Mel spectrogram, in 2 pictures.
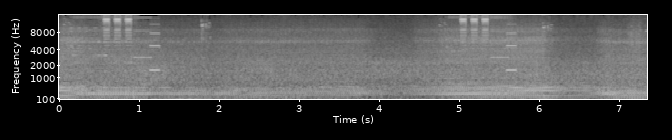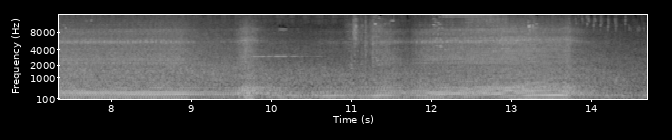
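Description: A motorcycle engine roars at speed, rising and falling as it shifts gears.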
